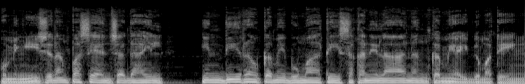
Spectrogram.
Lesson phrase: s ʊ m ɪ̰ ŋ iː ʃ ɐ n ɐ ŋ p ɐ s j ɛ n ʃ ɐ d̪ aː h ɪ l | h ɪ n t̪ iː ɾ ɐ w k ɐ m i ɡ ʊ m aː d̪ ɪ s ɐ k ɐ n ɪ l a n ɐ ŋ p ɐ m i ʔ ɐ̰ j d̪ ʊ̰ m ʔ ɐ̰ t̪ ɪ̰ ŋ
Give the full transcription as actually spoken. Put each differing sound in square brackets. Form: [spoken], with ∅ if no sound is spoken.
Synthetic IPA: [h] ʊ m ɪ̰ ŋ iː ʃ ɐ n ɐ ŋ p ɐ s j ɛ n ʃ ɐ d̪ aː h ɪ l | h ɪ n [d̪] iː ɾ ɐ w k ɐ m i [b] ʊ m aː [t̪] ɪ s ɐ k ɐ n ɪ l a n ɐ ŋ [k] ɐ m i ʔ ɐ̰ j d̪ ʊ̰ m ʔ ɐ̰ t̪ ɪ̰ ŋ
